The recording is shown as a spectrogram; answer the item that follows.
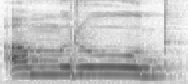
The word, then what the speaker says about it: अमरूद: आप देख सकते हैं र में बड़ी ऊ की मात्रा है, तो हम ये कैसे उच्चारण करेंगे? अमरूद। र को ज़्यादा खींचेंगे, थोड़ा, बहुत भी ज़्यादा नहीं लेकिन ज़्यादा।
